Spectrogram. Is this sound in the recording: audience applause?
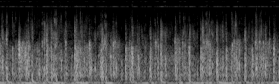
yes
